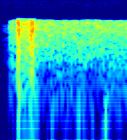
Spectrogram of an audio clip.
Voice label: Police Dispatch; sdr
